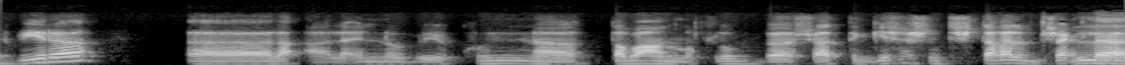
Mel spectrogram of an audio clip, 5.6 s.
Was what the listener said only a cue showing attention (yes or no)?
no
